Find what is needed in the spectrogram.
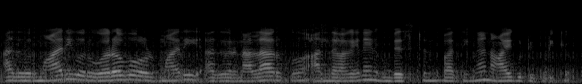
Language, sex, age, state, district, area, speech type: Tamil, female, 18-30, Tamil Nadu, Namakkal, urban, spontaneous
